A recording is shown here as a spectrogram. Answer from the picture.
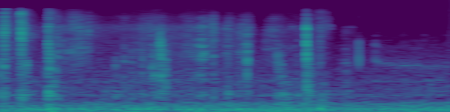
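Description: Paper pages of a small booklet being handled and turned, making a run of light crackles and rustles.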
